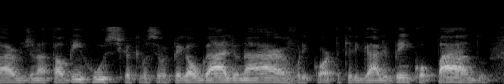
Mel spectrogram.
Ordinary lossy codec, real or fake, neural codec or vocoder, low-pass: MP3, 24 kbps; real; none; 7.2 kHz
